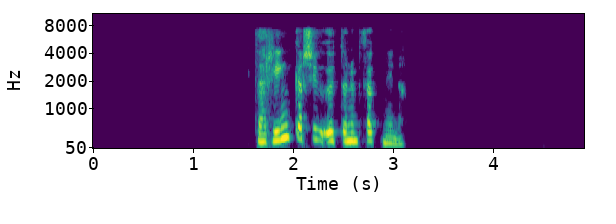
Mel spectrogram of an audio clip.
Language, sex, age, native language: Icelandic, female, 40-49, Icelandic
